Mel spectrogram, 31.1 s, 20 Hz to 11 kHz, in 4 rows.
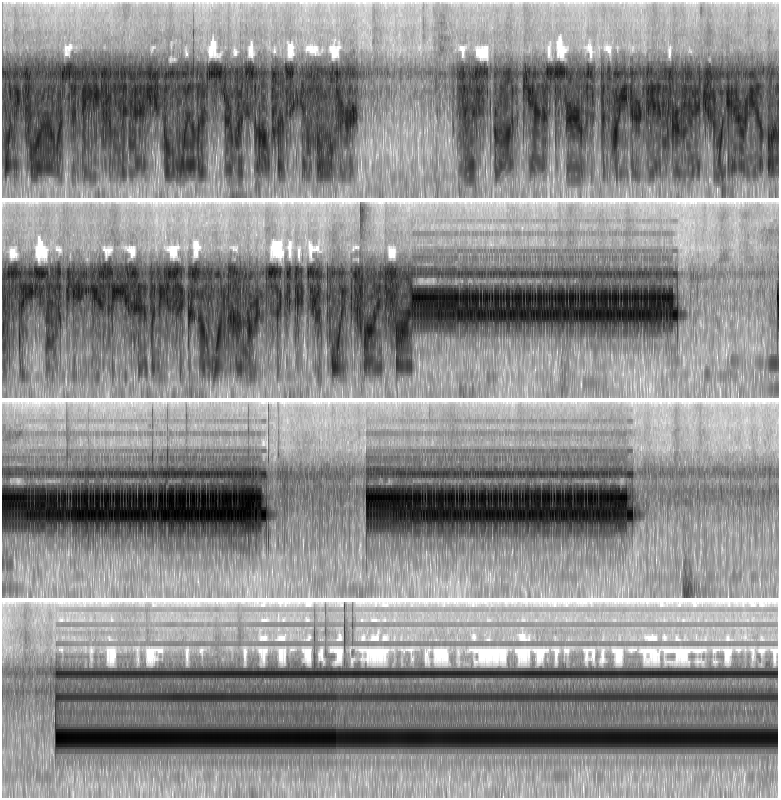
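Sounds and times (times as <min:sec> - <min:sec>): steady warning alarm tone: 0:11.5 - 0:14.6, 0:15.5 - 0:18.3, 0:19.2 - 0:22.0, 0:23.8 - 0:31.0.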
